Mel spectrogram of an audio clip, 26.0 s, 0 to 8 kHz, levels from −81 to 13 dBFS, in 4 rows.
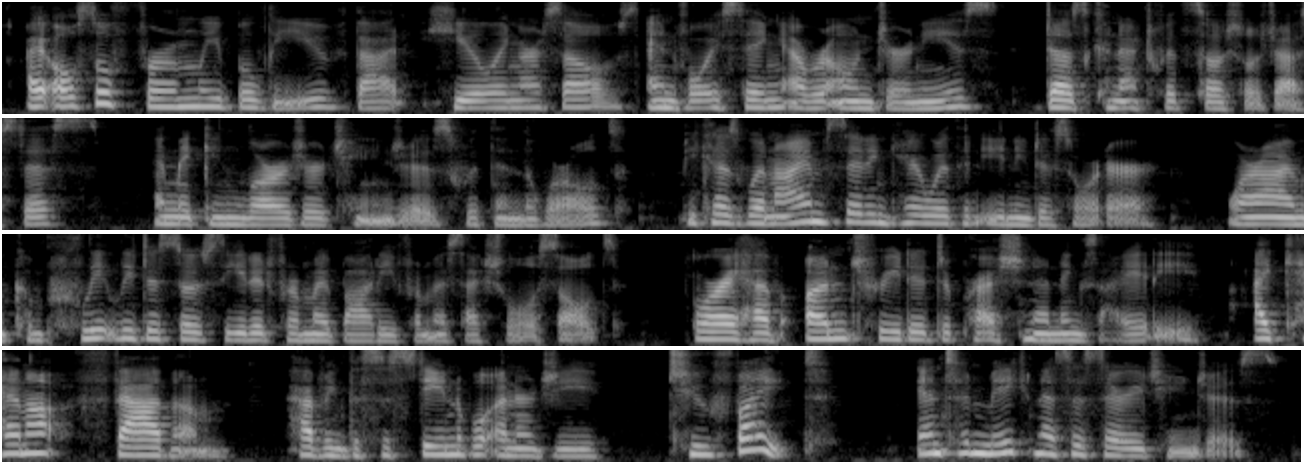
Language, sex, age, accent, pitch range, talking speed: English, female, 20-39, American, 180-215 Hz, 150 wpm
